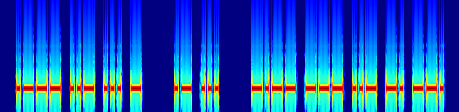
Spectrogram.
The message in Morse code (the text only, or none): JUST AS YOUNG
